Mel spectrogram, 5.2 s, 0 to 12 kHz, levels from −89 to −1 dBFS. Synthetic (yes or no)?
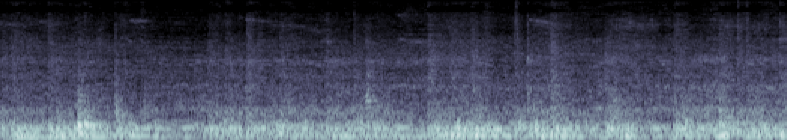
yes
